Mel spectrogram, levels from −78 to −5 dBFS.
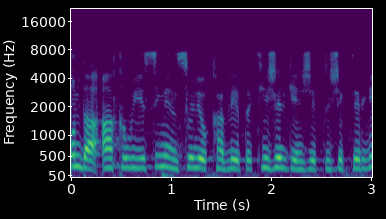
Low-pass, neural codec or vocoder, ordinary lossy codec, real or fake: none; codec, 16 kHz, 4 kbps, X-Codec, HuBERT features, trained on balanced general audio; none; fake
